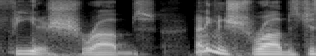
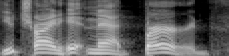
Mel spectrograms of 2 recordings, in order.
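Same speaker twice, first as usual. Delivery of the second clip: mock accusing woman; 6 semitones higher than usual. Woman accusing him, voiced.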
